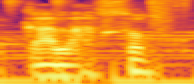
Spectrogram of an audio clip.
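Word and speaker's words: χαλάσω: Luego Pedro dice otra palabra que viene del griego que se pronuncia calazo.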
